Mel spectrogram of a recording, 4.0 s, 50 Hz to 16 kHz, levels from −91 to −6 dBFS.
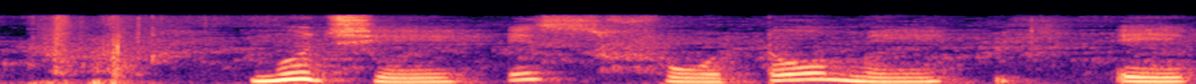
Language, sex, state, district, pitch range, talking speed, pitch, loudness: Hindi, female, Madhya Pradesh, Katni, 170-255 Hz, 75 wpm, 190 Hz, -16 LUFS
